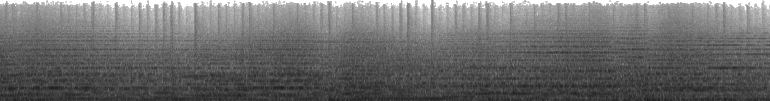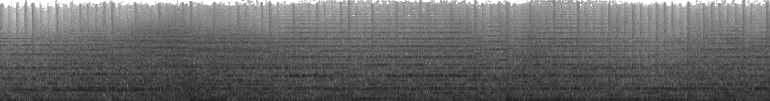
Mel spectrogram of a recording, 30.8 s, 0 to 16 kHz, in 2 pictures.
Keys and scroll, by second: 1.3 ctrl+j, 1.5 ctrl+t, 5.3 ctrl+j, 5.5 ctrl+t, 11.4 F10, 20.5 F10.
